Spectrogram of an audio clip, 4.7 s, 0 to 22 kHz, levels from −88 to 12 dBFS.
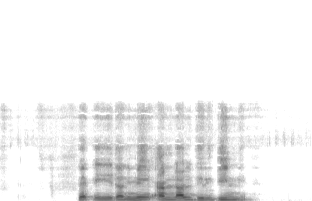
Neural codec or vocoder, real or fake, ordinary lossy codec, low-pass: codec, 32 kHz, 1.9 kbps, SNAC; fake; AAC, 48 kbps; 10.8 kHz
